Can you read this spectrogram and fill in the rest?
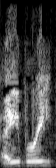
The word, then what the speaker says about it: Avery: And I have been told that Avery is pronounced with a long A, and I will do my best to remember Avery Argo and pronounce it the way I should.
